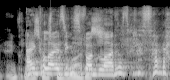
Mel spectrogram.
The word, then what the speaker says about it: ankylosing spondylitis: Thanks for that introduction and well done on pronouncing ankylosing spondylitis.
